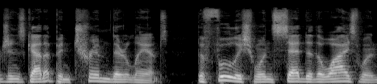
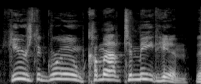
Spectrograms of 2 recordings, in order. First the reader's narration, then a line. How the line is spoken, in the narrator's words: there was a shout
